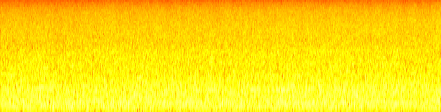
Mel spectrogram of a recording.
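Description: Niagara River rapids rushing: steady, loud whitewater noise with no let-up.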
